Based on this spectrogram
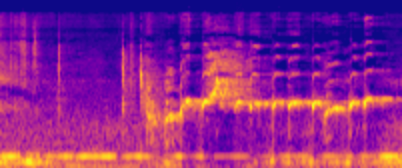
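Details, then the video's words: Pet cockatiels whistling indoors: after a low steady hum and some noise, clear whistled notes start, rising to a sustained tone with short dips and repeated phrases. "These cockatiels are the real rockstars of the bird world!"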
